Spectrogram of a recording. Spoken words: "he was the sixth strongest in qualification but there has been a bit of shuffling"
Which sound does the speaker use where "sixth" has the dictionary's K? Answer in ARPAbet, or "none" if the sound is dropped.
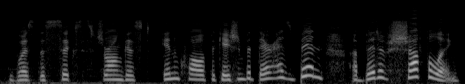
K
